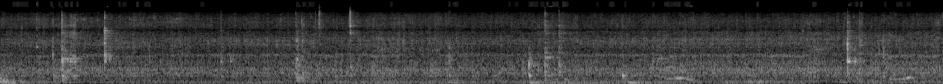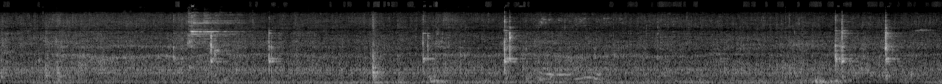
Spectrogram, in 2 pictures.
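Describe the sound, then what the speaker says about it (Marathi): Masala paste cooks in a pan with a soft, continuous sizzle, broken by occasional stirring scrapes and clinks that grow sharper toward the end, close by. "मस्त मसाला शिजून घेऊ वाटण"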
